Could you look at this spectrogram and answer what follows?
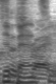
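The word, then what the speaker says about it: Dybantsa: If they add to Debonsa, whatever you How do you pronounce his name? I think that's right. Debonsa.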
